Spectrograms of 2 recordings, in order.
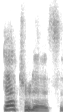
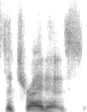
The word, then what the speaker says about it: detritus: Like, that's not how you pronounce it, detritus. And they're like, no, it's detritus. And I look it up, and they were right.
